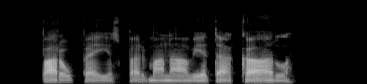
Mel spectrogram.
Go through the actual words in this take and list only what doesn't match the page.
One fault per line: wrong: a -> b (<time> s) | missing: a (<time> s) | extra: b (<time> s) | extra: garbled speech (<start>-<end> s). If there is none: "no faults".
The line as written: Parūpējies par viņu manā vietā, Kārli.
missing: viņu (1.4 s)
